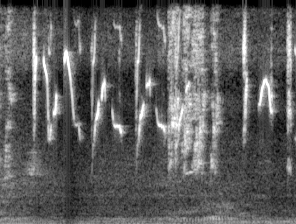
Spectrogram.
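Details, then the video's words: Ruby-cheeked sunbird (Chalcoparia singalensis) singing a rapid, very high twittering run of thin, sliding notes, several each second, over a low steady hum. "Kolibri Wulung Gacor"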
